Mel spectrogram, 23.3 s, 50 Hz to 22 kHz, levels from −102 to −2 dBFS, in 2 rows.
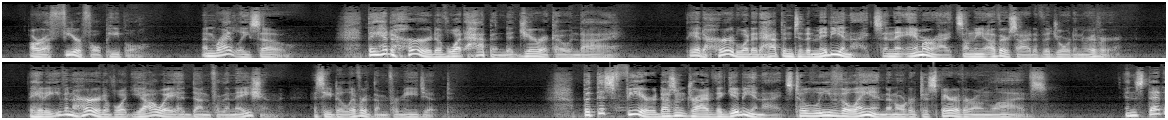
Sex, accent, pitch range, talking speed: male, American, 115-170 Hz, 190 wpm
